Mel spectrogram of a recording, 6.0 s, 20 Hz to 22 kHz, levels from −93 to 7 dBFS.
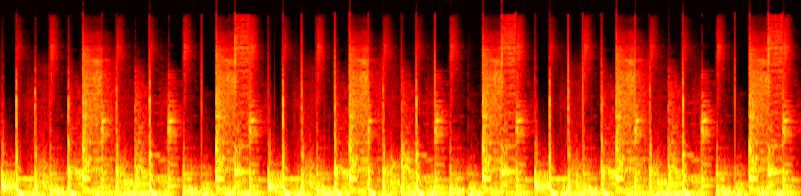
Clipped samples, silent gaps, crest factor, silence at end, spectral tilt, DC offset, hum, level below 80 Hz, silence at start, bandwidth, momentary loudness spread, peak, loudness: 0.7%; none; 10 dB; 0 s; -7 dB/octave; under 0.1%; none; -18 dBFS; 0 s; 14 kHz; 2 LU; 0 dBFS; -11 LUFS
